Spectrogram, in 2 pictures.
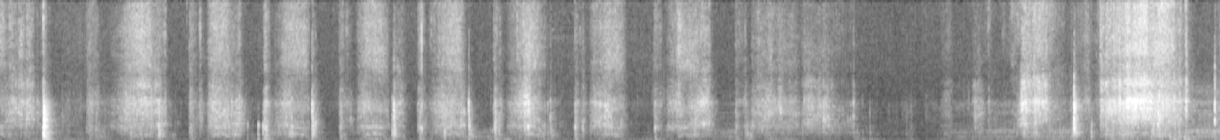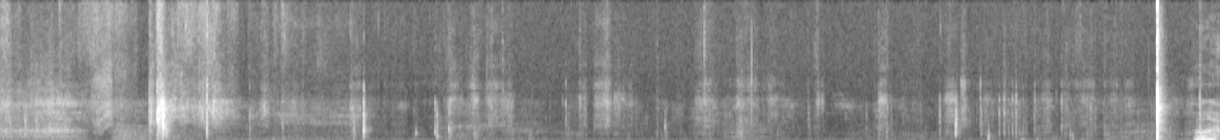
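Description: Paracord being pulled through the loops of a woven knot mat, the cord rubbing and rasping against itself in short, irregular strokes as the working end goes over two and under two, with a sharp click near the end.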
